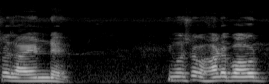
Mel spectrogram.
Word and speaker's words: Allende: Salvador Allende, Salvador Allende, Allende, Allende, but it is pronounced as Allende.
